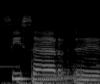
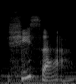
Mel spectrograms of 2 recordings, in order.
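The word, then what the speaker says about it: Caesar: César Sepri. O sea, no es César, no es César, es Shiza. Literalmente es Shiza.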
